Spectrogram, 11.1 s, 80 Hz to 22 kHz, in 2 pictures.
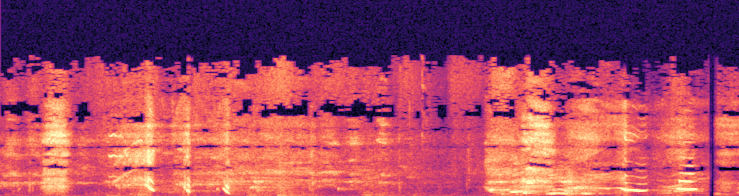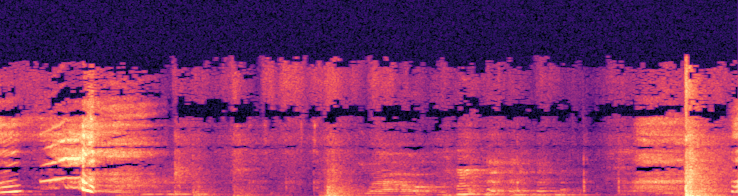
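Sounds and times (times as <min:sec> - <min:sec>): people laughing: 0:00.0 - 0:07.0, 0:08.9 - 0:10.6.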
